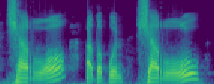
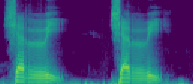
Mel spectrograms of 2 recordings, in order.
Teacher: huruf ro-nya di sini nggak kita baca dengan vokal o, tapi dia dibaca harus dengan vokal i karena mengikuti si harokatnya.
